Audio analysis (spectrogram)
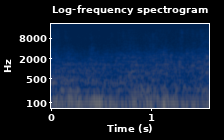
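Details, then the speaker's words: Maytag Centennial top-load washer after repair of a grinding/squealing fault from the motor side: rinse and spin cycle with steady low rumble and water swish, no grinding; normal operation. "I'm running a rinse and spin cycle right now. Doesn't seem to be grinding anymore, so that's basically the issue on this one."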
